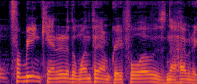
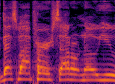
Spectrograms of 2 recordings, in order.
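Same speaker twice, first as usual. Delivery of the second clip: Bobby Hill quote; 8 semitones higher than usual. Retold or imitated. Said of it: "He's like".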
